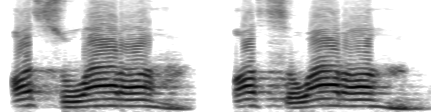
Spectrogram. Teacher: Ha di akhir dialirkan jangan stop ya.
